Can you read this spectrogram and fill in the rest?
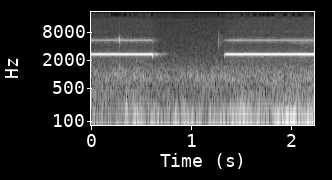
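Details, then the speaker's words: Multimeter continuity test of a push-button lawn tractor safety switch: a clear high steady tone that cuts out briefly and returns when the button is pressed. Continuity beep, switch good. "Okay, that's good. That's all we're looking for, is for it to do something."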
